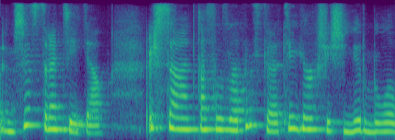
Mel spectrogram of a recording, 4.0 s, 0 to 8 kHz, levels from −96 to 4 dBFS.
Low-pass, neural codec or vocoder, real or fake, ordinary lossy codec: 7.2 kHz; codec, 16 kHz, 1 kbps, X-Codec, HuBERT features, trained on balanced general audio; fake; MP3, 64 kbps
